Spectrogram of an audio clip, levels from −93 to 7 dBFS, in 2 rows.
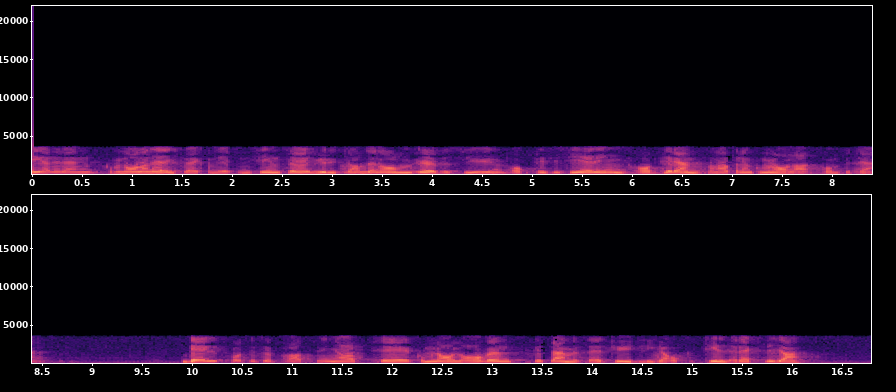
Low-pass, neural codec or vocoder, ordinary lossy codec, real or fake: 3.6 kHz; none; AAC, 16 kbps; real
